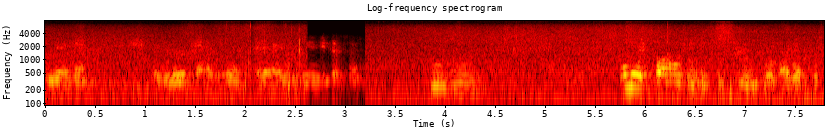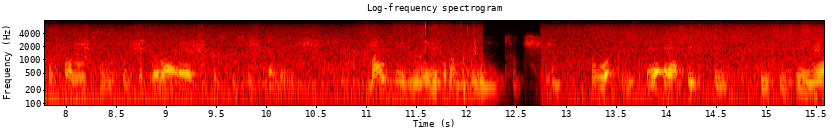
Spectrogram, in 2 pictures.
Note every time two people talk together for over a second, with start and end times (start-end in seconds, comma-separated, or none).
none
